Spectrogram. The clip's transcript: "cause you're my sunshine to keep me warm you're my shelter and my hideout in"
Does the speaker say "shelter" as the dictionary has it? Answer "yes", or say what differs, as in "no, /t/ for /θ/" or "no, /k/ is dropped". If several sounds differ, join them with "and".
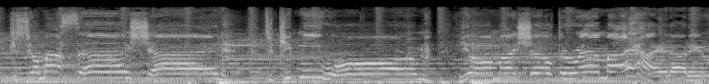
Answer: yes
